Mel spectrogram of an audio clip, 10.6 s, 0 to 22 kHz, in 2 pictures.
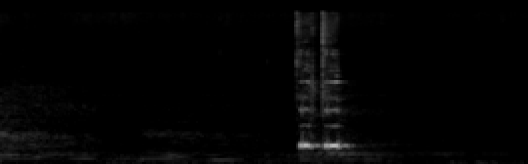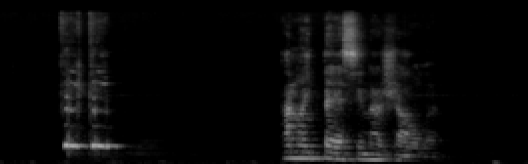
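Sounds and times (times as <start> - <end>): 
motorcycle engine revving outside: 0.0 - 4.8
speech: 8.1 - 9.6.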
